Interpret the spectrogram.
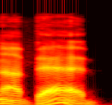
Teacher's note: If you use a high pitch, not bad, with an upward inflection.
